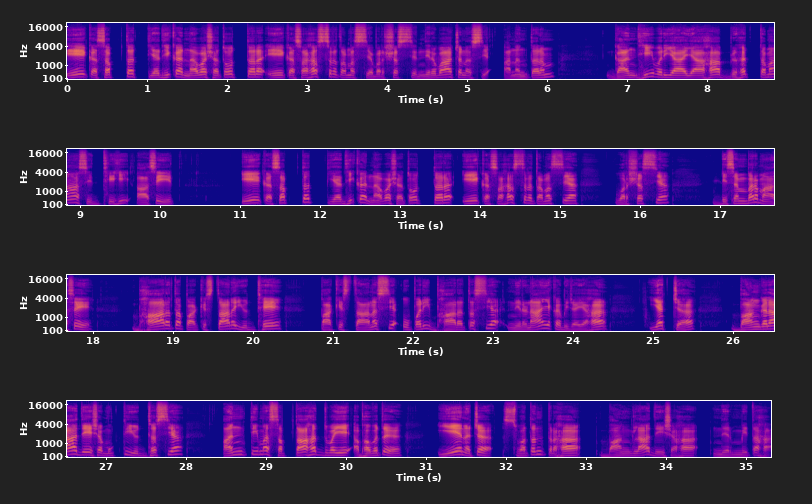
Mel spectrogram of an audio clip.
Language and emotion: Sanskrit, neutral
